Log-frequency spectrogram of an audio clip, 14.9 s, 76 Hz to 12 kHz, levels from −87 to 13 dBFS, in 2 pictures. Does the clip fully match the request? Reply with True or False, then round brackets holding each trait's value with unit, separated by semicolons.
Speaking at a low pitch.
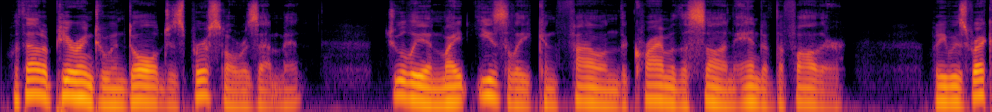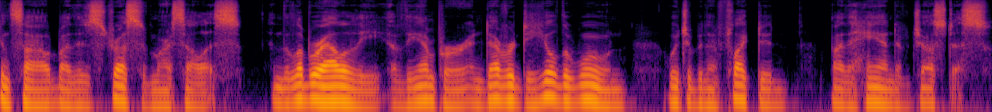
True (110 Hz)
